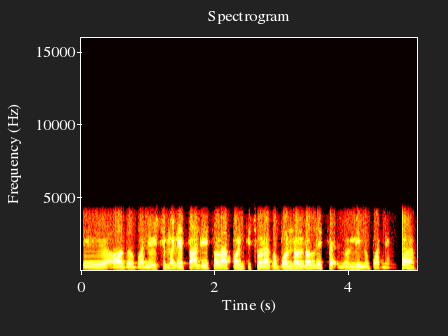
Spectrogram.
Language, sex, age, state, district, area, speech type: Nepali, male, 30-45, West Bengal, Darjeeling, rural, conversation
